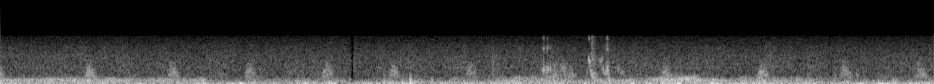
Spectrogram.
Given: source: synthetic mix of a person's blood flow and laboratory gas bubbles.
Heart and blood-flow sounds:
Doppler ultrasound of blood flow; subclavian vein
5.39-5.77 s: bubbles
5.86-6.25 s: bubbles
From the record:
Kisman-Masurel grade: 212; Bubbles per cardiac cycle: several, 3 to 8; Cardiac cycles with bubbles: 1 to 10%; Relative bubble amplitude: moderate (0.250 to 0.450); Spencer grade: 1 (occasional bubble signal discernible with the cardiac motion signal, with majority of cardiac periods free of bubbles); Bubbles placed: anywhere in the cardiac cycle

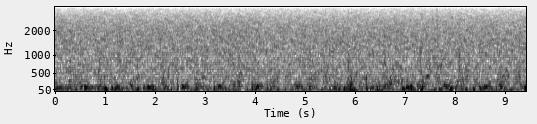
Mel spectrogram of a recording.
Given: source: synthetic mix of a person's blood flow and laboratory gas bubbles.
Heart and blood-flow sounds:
Doppler ultrasound of blood flow; precordium
0.77-0.81 s: bubbles
3.65-3.99 s: bubbles
5.35-5.60 s: bubbles
5.83-5.94 s: bubbles
6.07-6.16 s: bubbles
7.48-7.82 s: bubbles
9.27-9.34 s: bubbles
From the record:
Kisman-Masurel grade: 121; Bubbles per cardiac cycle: 1 to 2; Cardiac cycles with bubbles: 10 to 50%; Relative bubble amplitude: barely perceptible (0.100 to 0.250); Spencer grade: 2 (many but less than half of the cardiac periods contain bubble signals, singularly or in groups); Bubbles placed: anywhere in the cardiac cycle

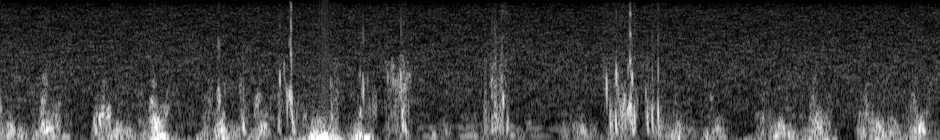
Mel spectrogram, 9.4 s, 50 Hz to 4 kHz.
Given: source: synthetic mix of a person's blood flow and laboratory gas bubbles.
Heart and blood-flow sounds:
Doppler ultrasound of blood flow; precordium
2.14-2.26 s: bubbles
2.38-2.48 s: bubbles
2.76-2.98 s: bubbles
3.28-3.39 s: bubbles
3.56-3.76 s: bubbles
3.83-4.12 s: bubbles
4.83-5.10 s: bubbles
6.02-6.38 s: bubbles
6.42-6.62 s: bubbles
From the record:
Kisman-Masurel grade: 232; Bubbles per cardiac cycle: several, 3 to 8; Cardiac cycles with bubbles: 50 to 99%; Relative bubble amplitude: moderate (0.250 to 0.450); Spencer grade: 3 (all of the cardiac periods contain showers or single bubble signals, but not dominating or overriding the cardiac motion signals); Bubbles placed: only in the low amplitude regions of the cardiac cycle

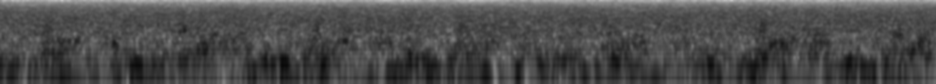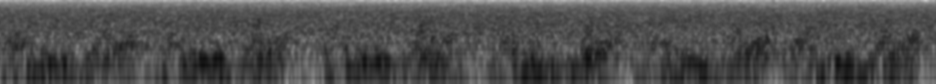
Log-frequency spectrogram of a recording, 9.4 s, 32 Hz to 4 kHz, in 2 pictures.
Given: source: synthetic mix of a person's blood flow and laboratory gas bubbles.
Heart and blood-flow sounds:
Doppler ultrasound of blood flow; precordium
2.98-3.04 s: bubbles
4.40-4.86 s: bubbles
6.27-6.36 s: bubbles
6.98-7.08 s: bubbles
8.51-8.57 s: bubbles
8.65-8.79 s: bubbles
From the record:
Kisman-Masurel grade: 121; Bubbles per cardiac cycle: 1 to 2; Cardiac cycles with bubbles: 10 to 50%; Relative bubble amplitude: barely perceptible (0.100 to 0.250); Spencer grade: 2 (many but less than half of the cardiac periods contain bubble signals, singularly or in groups); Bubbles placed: anywhere in the cardiac cycle

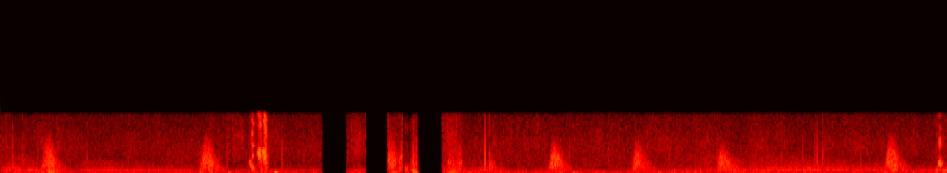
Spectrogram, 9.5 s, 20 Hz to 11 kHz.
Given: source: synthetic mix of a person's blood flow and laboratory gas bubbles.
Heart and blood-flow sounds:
Doppler ultrasound of blood flow; subclavian vein
2.48-2.69 s: bubbles
4.03-4.19 s: bubbles
9.33-9.48 s: bubbles
From the record:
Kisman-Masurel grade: 123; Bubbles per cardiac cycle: 1 to 2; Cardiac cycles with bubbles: 10 to 50%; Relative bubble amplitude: loud (0.450 to 0.775); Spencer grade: 2 (many but less than half of the cardiac periods contain bubble signals, singularly or in groups); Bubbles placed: anywhere in the cardiac cycle

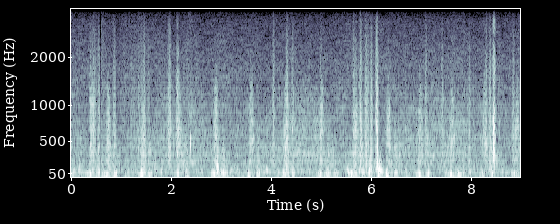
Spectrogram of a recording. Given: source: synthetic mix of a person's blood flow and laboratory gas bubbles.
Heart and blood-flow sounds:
Doppler ultrasound of blood flow; subclavian vein
2.35-2.43 s: bubbles
From the record:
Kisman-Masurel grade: 112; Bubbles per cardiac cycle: 1 to 2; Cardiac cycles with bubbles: 1 to 10%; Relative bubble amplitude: moderate (0.250 to 0.450); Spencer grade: 1 (occasional bubble signal discernible with the cardiac motion signal, with majority of cardiac periods free of bubbles); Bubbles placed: anywhere in the cardiac cycle

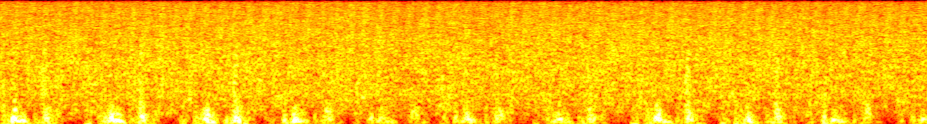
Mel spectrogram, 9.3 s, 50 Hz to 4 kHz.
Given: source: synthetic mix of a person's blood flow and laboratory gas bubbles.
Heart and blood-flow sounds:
Doppler ultrasound of blood flow; precordium
no bubbles
From the record:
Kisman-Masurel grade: 000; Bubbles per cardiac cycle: 0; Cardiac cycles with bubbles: 0%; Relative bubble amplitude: no bubbles discernible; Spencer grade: 0 (complete lack of bubble signals)

